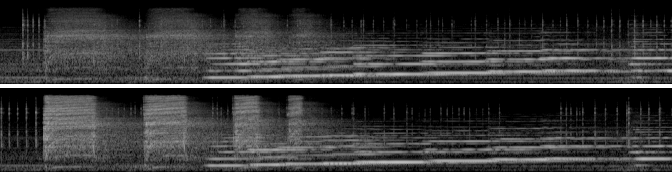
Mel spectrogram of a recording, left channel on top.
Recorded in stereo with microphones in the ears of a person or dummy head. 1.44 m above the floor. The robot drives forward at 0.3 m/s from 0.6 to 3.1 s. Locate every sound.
0.4 s a drill: 75° right (ahead or behind), 1.9 m; by 3.0 s 60° right (ahead or behind), 2 m
2.0 s a flute: 80° left, 7 m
